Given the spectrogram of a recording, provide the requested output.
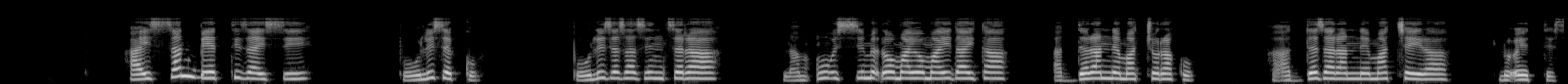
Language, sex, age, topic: Gamo, female, 25-35, government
